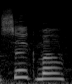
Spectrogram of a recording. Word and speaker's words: Sigma: I mean Sigma. I used to pronounce his name Sigma all the time. It's like, there's no Z, Leland. Where are you getting that?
